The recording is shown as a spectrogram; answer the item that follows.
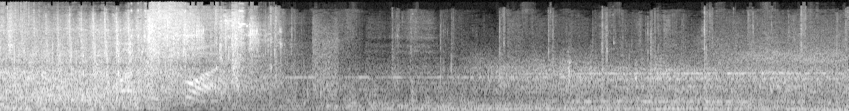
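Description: Gunfire from the Dawn gun in Mass Effect Andromeda, a loud burst of rapid shots at the start, then a lower stretch of continuous game ambience and combat noise.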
